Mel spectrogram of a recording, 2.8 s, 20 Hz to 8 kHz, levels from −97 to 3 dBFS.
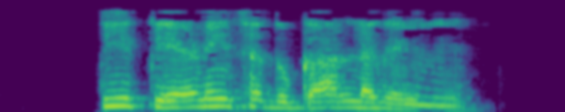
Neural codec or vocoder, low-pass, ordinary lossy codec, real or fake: codec, 16 kHz, 4.8 kbps, FACodec; 7.2 kHz; MP3, 24 kbps; fake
